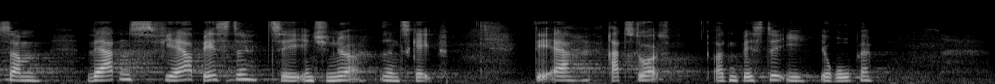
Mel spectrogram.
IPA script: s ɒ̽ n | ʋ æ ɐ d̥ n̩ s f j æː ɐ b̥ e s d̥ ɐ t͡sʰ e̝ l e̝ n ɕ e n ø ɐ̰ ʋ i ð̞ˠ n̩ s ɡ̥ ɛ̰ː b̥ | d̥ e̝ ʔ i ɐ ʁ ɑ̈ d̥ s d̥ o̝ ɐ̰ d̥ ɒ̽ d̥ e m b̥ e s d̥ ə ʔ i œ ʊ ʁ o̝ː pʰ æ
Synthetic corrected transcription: s ɒ̽ m | ʋ æ ɐ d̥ n̩ s f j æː ɐ b̥ e s d̥ ə t͡sʰ e̝ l e̝ n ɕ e n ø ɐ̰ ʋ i ð̞ˠ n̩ s ɡ̥ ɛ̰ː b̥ | d̥ e̝ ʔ æ ɐ ʁ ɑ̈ d̥ s d̥ o̝ ɐ̰ d̥ ɒ̽ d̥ e n b̥ e s d̥ ə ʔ i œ ʊ ʁ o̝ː pʰ æ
